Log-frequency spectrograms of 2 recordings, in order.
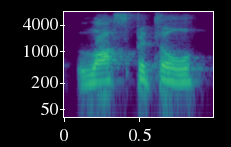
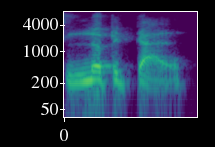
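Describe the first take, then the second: First: The name is said with an 's' sound. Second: The name is said without an 's' sound. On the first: The speaker calls it wrong. "a lot of people call it la hospital or l'hospital" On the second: The speaker calls it right. "No, it's l'hôpital"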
